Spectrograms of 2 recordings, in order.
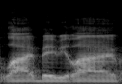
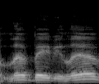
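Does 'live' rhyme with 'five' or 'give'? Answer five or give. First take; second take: five; give. First: Live is said with a long i, like five. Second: Live is said with a short i, like give. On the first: "since it is a live album, you could also pronounce it" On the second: "I believe is the proper pronunciation"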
